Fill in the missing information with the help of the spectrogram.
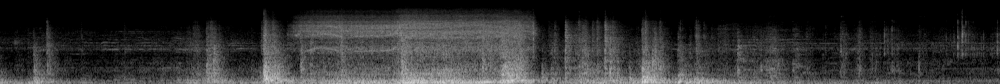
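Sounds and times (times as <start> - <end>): cordless drill boring metal: 2.9 - 5.4.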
